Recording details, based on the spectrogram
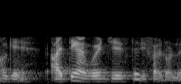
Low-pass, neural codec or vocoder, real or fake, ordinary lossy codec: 3.6 kHz; none; real; none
